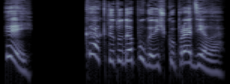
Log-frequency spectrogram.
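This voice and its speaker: A woman's voice: high voice, wildly swooping pitch, a little fast, no room sound, studio quality, voice pushed up, heavily acted. A woman voicing a bossy, spiteful young actress in an audiobook, snapping and whining. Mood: gloating, bossy.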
